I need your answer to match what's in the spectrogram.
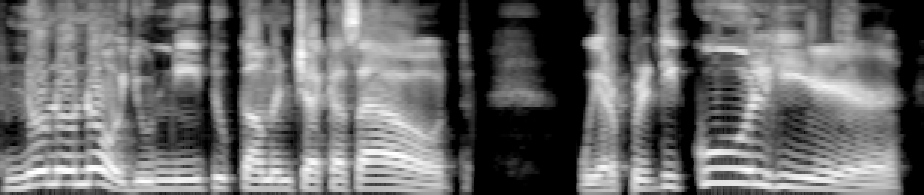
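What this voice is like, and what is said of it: Puts on a foreign accent. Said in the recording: “clearly I'm the accent guy today”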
